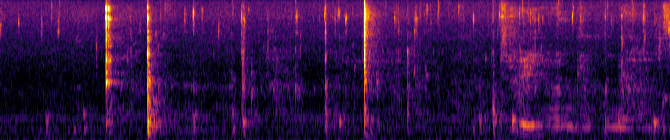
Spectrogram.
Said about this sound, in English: I'm making soup. Here we go. And that's it. And I've got a nice cup of hot soup, which I just have to stir. And no burnt fingers.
